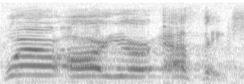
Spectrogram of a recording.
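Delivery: high, drawn-out mock outrage; protesting conscience. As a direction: scold like a horrified conscience. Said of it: "And this voice going".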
